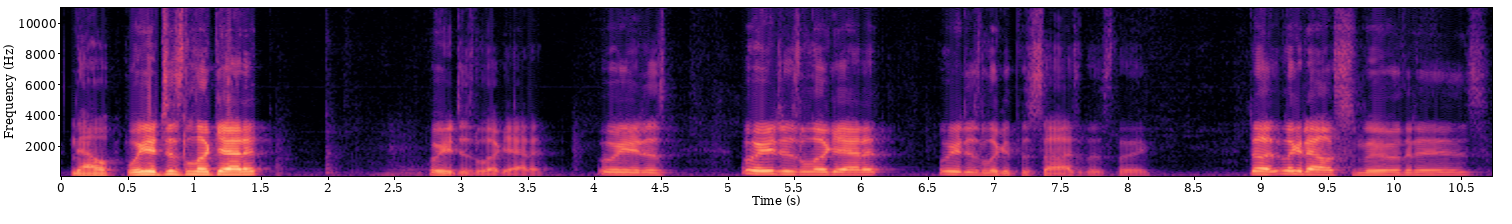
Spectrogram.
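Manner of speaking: a hammed-up salesman marvelling at it; mock showman. Showing viewers his polished find in a hammed-up showman voice.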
